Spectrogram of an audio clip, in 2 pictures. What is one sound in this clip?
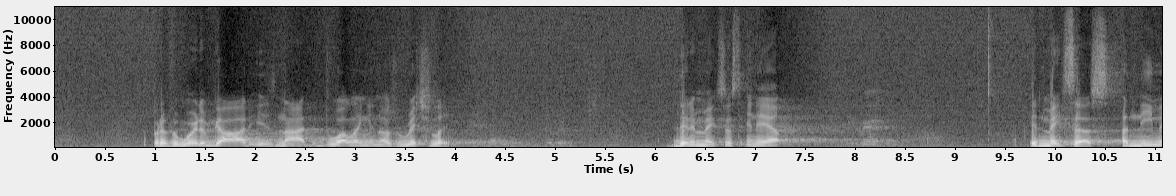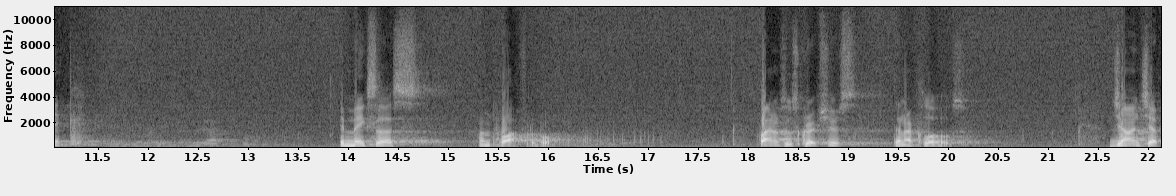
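A man preaches with animation through a microphone in a large echoing hall, speaking in bursts with pauses.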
